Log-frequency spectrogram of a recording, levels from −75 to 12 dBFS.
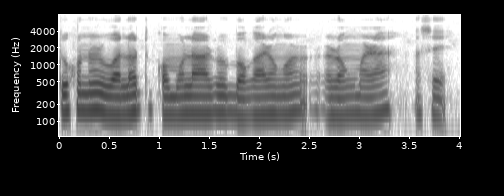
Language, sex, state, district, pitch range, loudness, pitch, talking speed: Assamese, male, Assam, Sonitpur, 135-150 Hz, -17 LUFS, 140 Hz, 165 wpm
